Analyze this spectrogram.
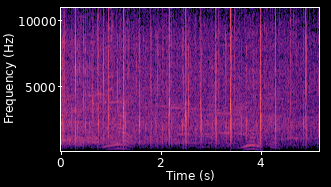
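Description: A crowd claps and applauds in a large echoing hall.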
